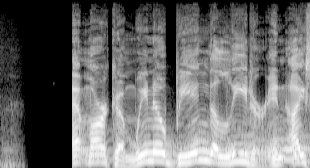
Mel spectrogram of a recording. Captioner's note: voiceover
